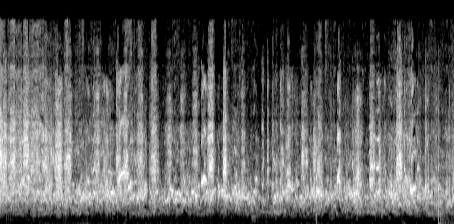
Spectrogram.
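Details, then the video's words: Budgerigar colony in an aviary, singing and chirping: steady high-pitched chattering from many birds, overlapping squeaks and short warbled notes forming an unbroken busy din throughout. "Budgie colony sounds | Budgie singing and chirping sounds"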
